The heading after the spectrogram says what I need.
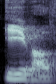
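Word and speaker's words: Ivaldi: But one of the most consistent things about the old Norse language is that the emphasis goes on the first syllable. So, evald not.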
